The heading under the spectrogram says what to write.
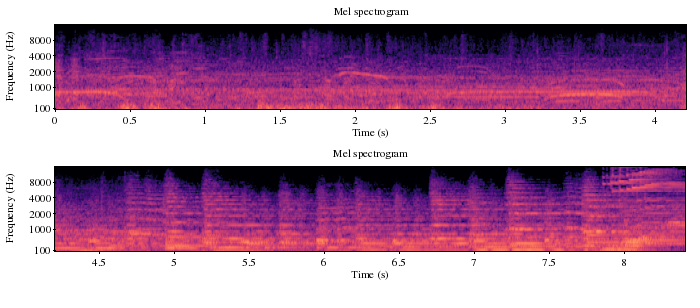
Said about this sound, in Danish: Han anländer till Christiansborgs slott i bil och lämnar i häst och vagn. Som ni hör, folkets jubel.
